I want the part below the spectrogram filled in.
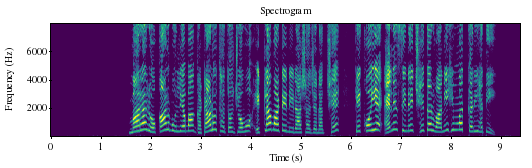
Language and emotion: Gujarati, angry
